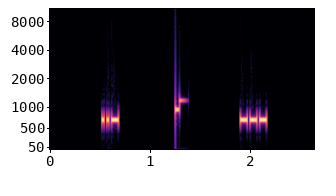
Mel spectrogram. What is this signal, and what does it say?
Morse code, heard as a keyed tone, about 48 wpm, 700 Hz. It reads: U O
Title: Single Letters - Rapid-Fire 50wpm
